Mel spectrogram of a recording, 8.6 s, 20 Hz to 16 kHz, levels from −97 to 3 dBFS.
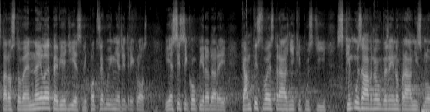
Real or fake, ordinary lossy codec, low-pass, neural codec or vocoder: real; Opus, 24 kbps; 14.4 kHz; none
